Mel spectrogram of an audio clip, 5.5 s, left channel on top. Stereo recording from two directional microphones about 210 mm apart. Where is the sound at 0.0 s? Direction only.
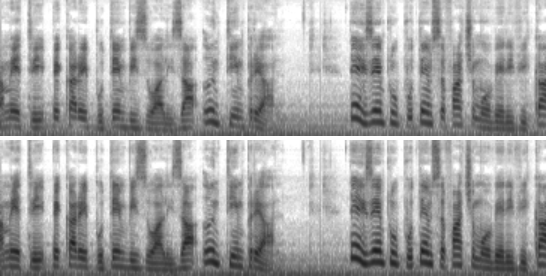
35° right (ahead or behind).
